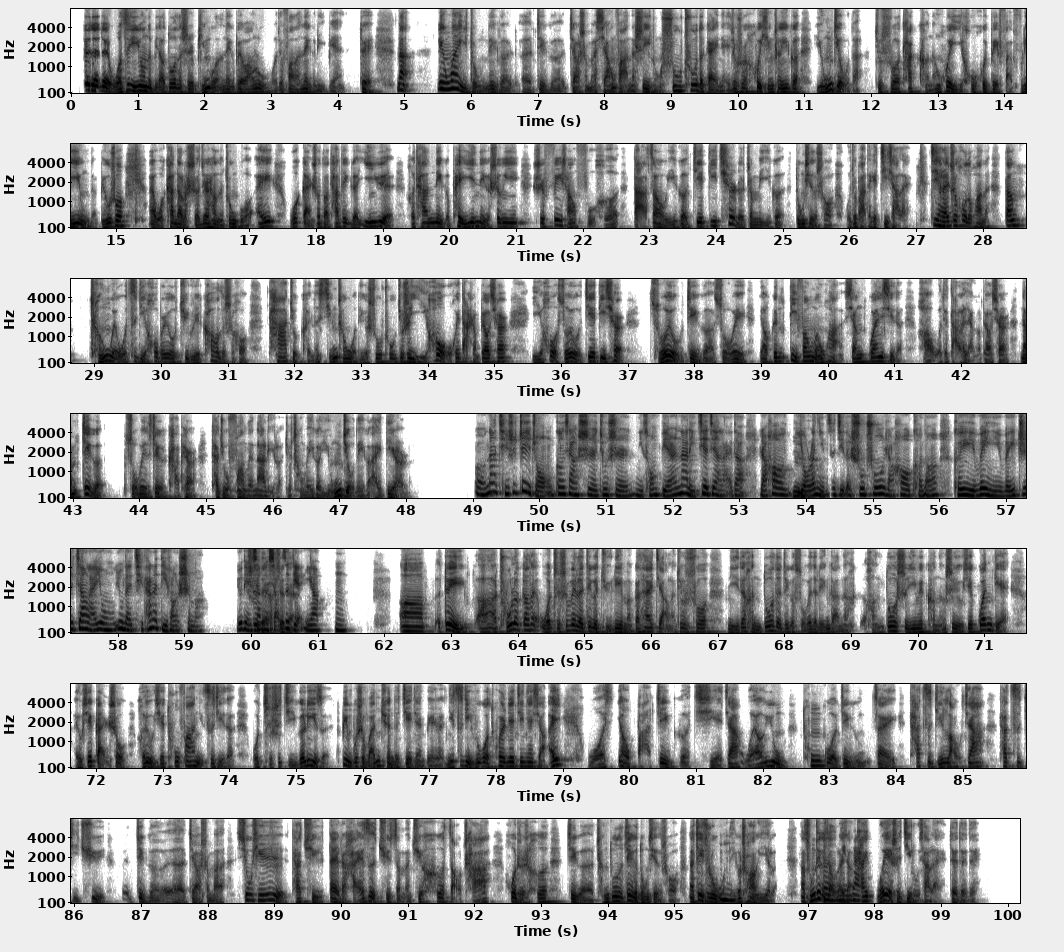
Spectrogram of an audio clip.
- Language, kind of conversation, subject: Chinese, podcast, 你平时如何收集素材和灵感？
- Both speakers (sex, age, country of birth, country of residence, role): female, 40-44, China, France, host; male, 55-59, China, United States, guest
- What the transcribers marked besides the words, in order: teeth sucking; in English: "recall"; in English: "idea"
